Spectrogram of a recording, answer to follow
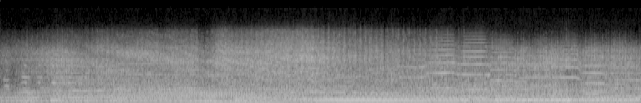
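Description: Propeller-driven biplane's piston engine running in a steady drone, getting a little louder about halfway through.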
